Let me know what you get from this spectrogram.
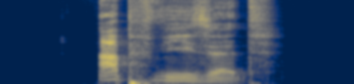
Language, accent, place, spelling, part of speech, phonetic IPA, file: German, Germany, Berlin, abwieset, verb, [ˈapˌviːzət], De-abwieset.ogg
- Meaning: second-person plural dependent subjunctive II of abweisen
